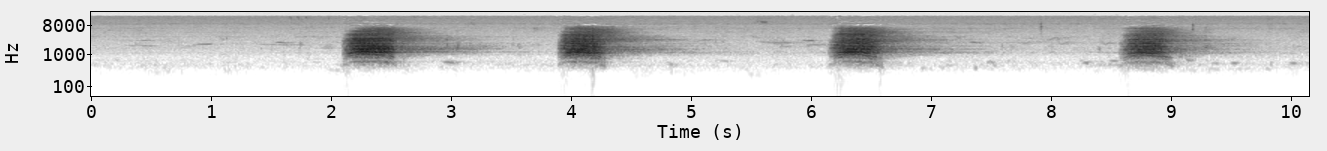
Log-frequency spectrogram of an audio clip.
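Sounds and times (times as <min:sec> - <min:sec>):
grey heron giving raspy croaks: 0:02.1 - 0:03.2, 0:03.9 - 0:04.9, 0:06.2 - 0:07.2, 0:08.5 - 0:09.6.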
